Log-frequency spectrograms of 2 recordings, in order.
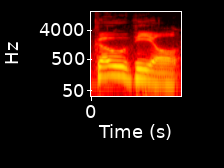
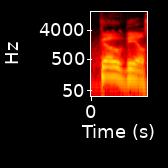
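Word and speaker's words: Göweil: There it is, Govil. So the W is pronounced like a V, as you would in German.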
